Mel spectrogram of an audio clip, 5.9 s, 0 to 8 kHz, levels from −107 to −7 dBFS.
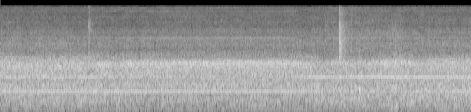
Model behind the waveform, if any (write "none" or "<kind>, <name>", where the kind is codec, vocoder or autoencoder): none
